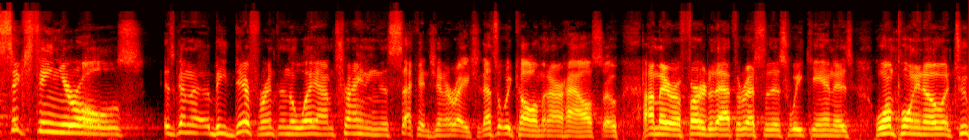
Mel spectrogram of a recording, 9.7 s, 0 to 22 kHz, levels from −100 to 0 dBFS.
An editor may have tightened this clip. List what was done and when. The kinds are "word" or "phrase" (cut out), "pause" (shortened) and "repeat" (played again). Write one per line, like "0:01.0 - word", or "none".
none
